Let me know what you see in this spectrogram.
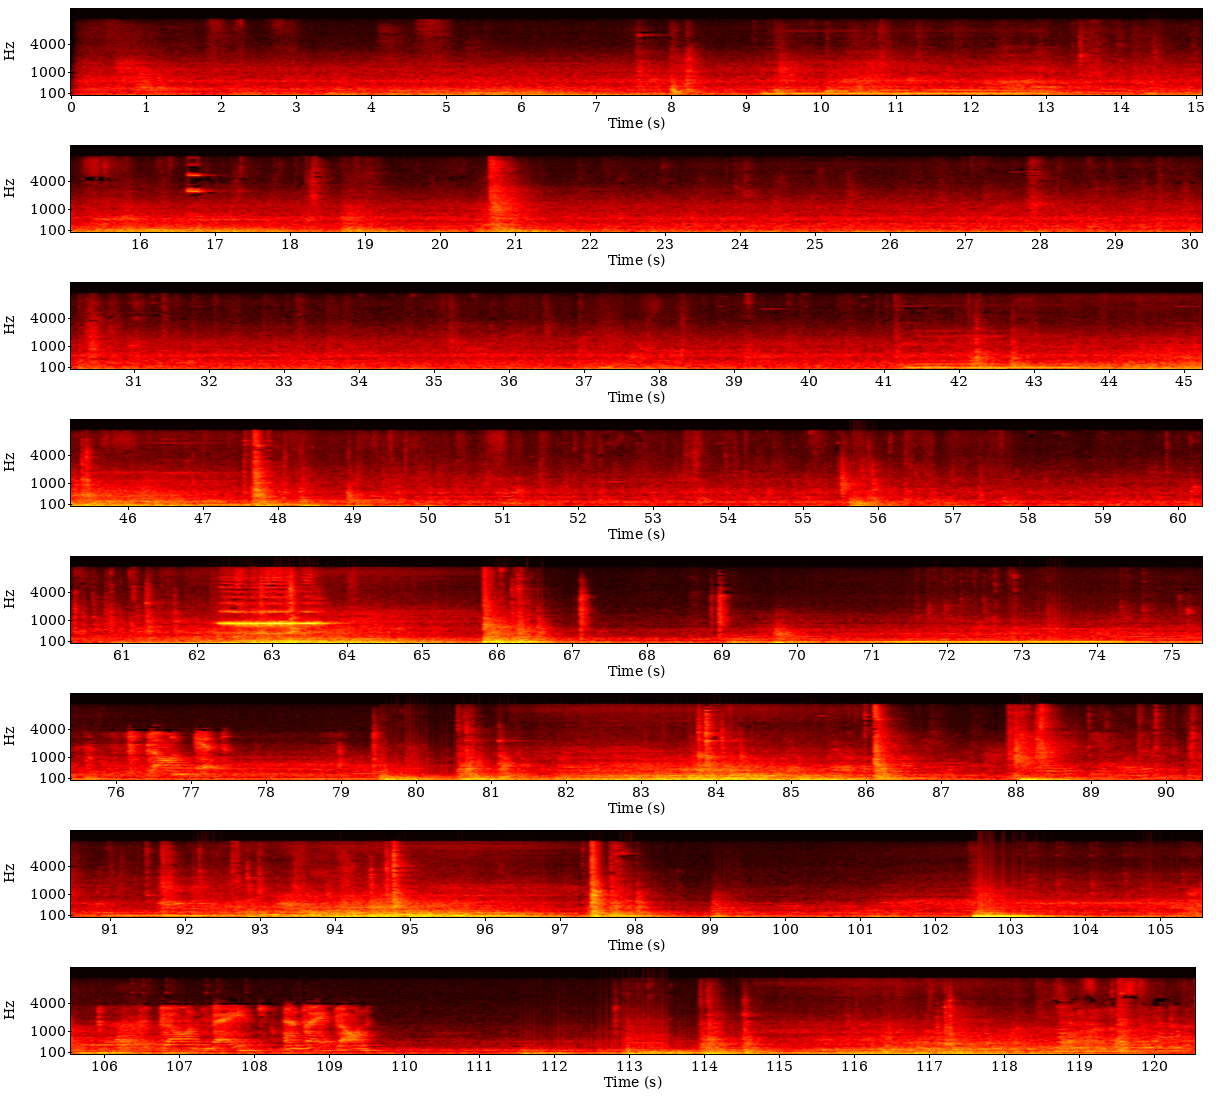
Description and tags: Recorded inside an ascending elevator.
